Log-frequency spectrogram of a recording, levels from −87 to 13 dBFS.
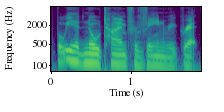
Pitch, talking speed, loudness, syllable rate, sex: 115 Hz, 255 wpm, -16 LUFS, 5.1 syllables/s, male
